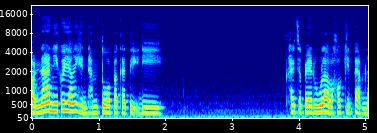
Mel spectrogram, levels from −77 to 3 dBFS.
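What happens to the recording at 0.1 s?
Nothing goes wrong at 0.1 s; the speech plays through that moment intact, with no dropout, click or other fault.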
